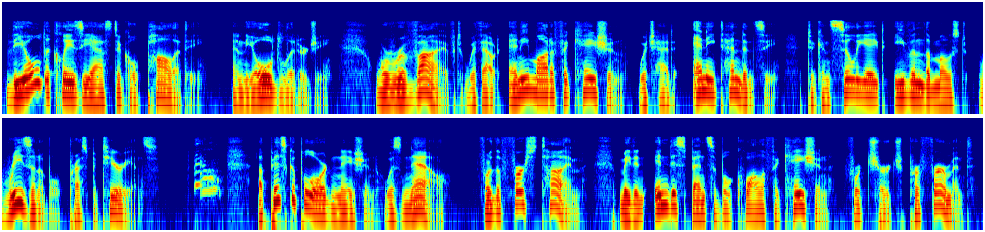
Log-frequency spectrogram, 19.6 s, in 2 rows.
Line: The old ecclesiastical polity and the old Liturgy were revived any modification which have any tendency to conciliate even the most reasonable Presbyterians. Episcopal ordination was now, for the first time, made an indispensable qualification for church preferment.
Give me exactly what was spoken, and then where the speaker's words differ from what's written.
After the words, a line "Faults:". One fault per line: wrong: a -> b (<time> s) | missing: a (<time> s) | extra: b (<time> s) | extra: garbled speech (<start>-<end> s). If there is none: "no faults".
The old ecclesiastical polity and the old Liturgy were revived without any modification which had any tendency to conciliate even the most reasonable Presbyterians. Episcopal ordination was now, for the first time, made an indispensable qualification for church preferment.
Faults:
extra: without (4.6 s)
wrong: have -> had (6.5 s)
